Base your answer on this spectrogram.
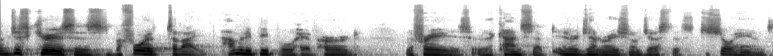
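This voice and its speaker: At a moderate pace, a man speaks with a fairly high pitch, ordinary pitch variation and a dark, mellow, somewhat breathy tone. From Buffalo, New York. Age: 70s. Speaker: advocate and author, former elected official. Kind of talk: talk to community audience. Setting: room with live audience. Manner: casual, conversational with hesitations.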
